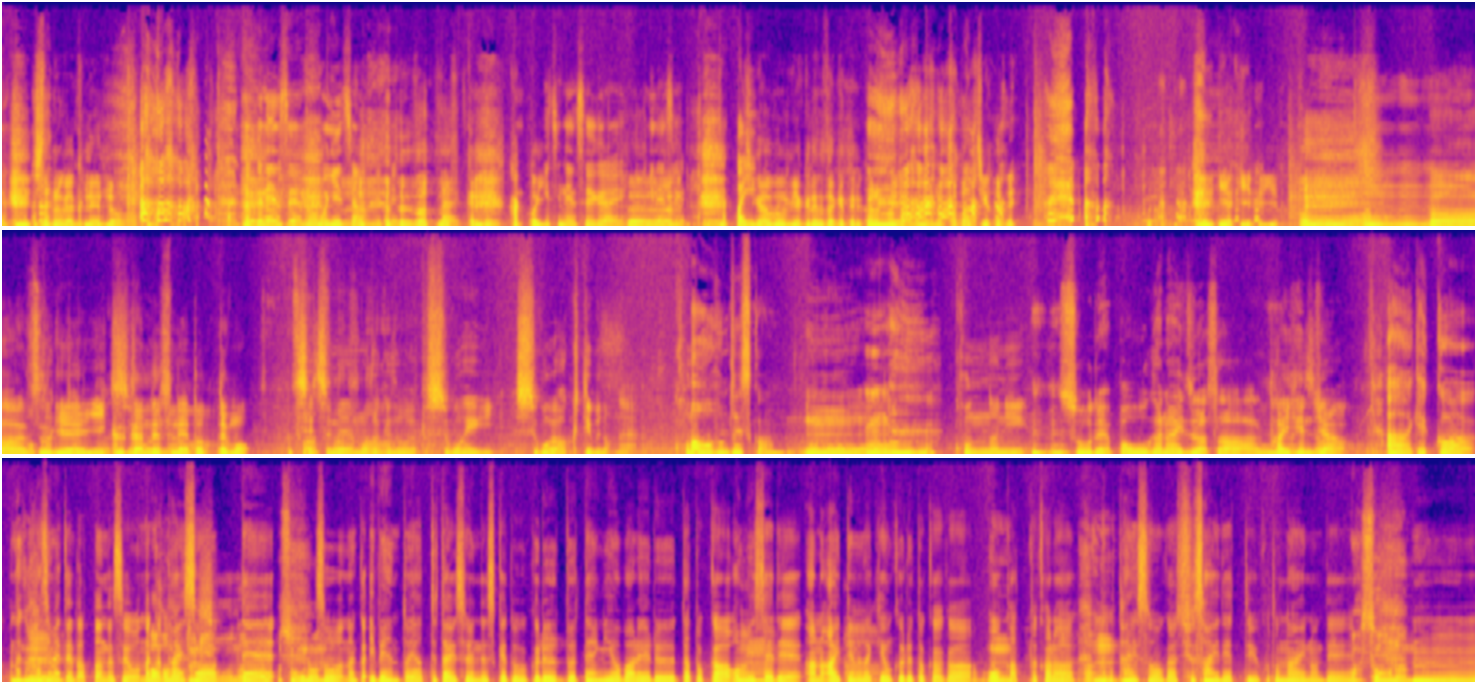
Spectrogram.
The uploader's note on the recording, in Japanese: 公開収録はじまるよ!!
